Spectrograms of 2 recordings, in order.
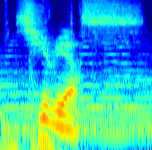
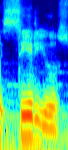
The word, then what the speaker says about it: serious: Serious. Serious. Please don't say serious, because if you say serious, it's like the Harry Potter. Okay, Sirius Black. It's not idea. Okay, it's serious. Serious.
